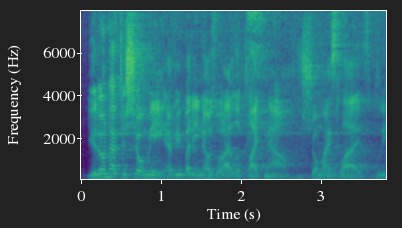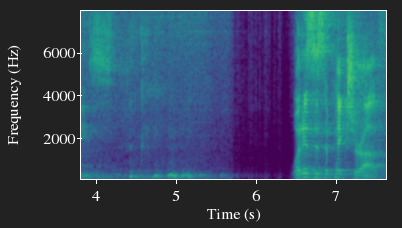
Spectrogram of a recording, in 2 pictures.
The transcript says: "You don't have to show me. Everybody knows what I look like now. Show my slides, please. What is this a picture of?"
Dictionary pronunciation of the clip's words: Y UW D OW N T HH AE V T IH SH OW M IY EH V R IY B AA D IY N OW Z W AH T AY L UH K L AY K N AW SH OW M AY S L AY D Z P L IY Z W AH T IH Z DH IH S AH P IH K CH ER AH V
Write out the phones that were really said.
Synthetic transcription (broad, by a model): Y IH D OW N T HH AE F T IH SH OW M IY EH V R IY B AA D IY N OW Z W AH T AY L UH K L AY K N AW SH OW M AY S L AY D Z P L IY Z W AH T IH Z DH IH S AH P IH K CH ER AH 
